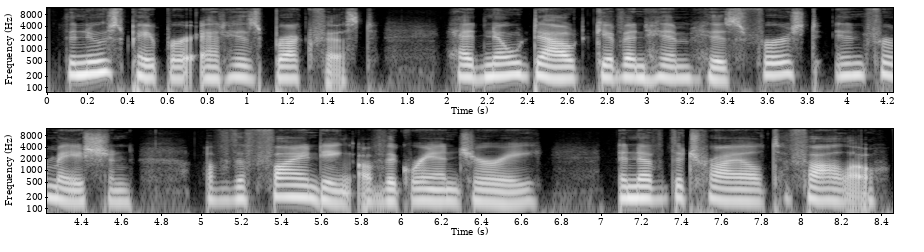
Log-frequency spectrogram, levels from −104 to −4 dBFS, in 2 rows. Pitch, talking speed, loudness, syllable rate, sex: 180 Hz, 185 wpm, -19 LUFS, 5.1 syllables/s, female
